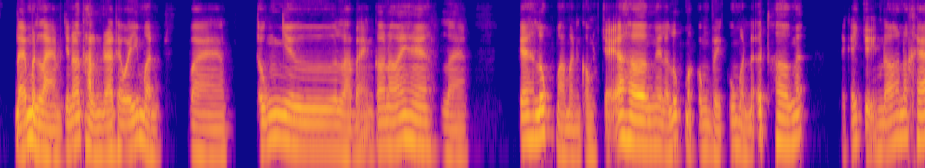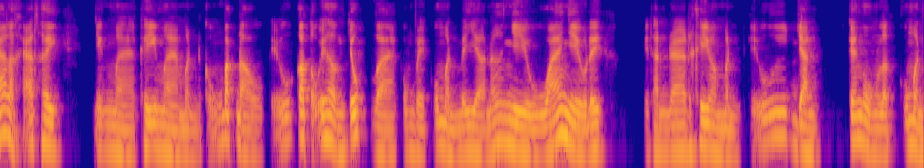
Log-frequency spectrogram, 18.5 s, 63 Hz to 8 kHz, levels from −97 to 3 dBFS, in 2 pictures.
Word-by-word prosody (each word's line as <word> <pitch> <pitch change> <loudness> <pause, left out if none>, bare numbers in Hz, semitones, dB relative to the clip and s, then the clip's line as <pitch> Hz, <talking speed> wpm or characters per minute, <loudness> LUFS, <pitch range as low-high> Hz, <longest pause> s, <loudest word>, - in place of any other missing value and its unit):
để - - +5
mình 155 -4 +7
làm 95 -3 +3
cho 115 - -2
nó 140 - +3
thành 105 -8 +1
ra 110 +2 +3
theo 115 -1 0
ý 120 +4 +2
mình. 120 -10 0 0.3
Và 100 -3 -3 0.3
đúng 145 +6 +2
như 115 -4 +2
là 100 -3 -1
bạn 105 +1 -5
có 120 +2 -1
nói 125 +4 +2
ha, 130 -4 +2
là 95 -2 -6 0.5
cái 140 - +5
lúc 165 +1 +5
mà 100 - -2
mình 100 0 -4
còn 100 -1 -7
trẻ 150 - +4
hơn, 130 -4 +7
hay 120 - -1
là 105 - -3
lúc 145 +5 -2
mà - - -3
công 110 0 -6
việc 100 -1 -6
của 125 - -5
mình 105 -5 -4
nó - - -5
ít - - -2
hơn 135 -1 +2
á, 150 - -1 0.4
thì - - -19
cái 130 +2 -4
chuyện 115 - -2
đó 125 +5 -1
nó 155 - 0
khá 150 +2 +2
là 170 - +2
khả 130 - -2
thi. 125 -3 +1 0.4
Nhưng 110 -2 -5
mà 95 -2 -3
khi 115 -1 +1
mà 105 -4 -1
mình 95 0 -6
cũng 130 - -9
bắt 150 0 +2
đầu, 95 -1 -3
kiểu, 140 +1 -6
có 155 0 +5
tuổi 145 - 0
hơn 145 -6 +2
một 100 - -4
chút, 155 +2 +4
và 95 -2 -2
công 105 0 -8
việc 100 -2 -5
của 120 - -6
mình 100 -5 -2
bây 105 +1 -1
giờ 100 -3 0
nó 110 +4 -3
nhiều 115 -7 +2
quá 110 - +2
nhiều 115 -11 +4
đi, 110 +2 +3 0.4
thì - - -13
thành 105 0 -3
ra 110 +1 0
là 110 - -5
khi 120 0 +3
mà 110 - -1
mình, 100 -2 -4
kiểu, 135 - -6 0.3
dành 100 -3 +2 0.3
cái 140 0 +2
nguồn 115 -7 0
lực 100 -1 -2
của 125 - -7
mình 120 -6 +1
115 Hz, 280 wpm, -22 LUFS, 100-130 Hz, 0.5 s, mình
